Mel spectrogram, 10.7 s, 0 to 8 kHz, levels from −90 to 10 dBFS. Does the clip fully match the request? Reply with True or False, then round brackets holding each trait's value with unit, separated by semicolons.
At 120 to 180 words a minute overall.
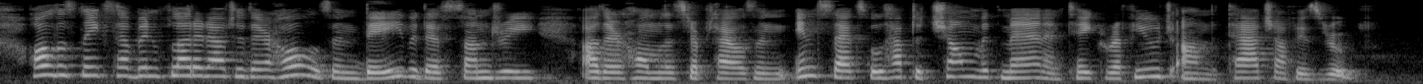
False (190 wpm)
